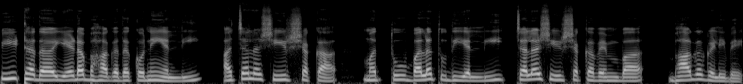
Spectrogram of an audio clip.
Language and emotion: Kannada, neutral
